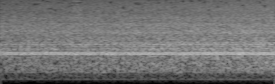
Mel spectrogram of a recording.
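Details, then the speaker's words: Project HEEP electric cooling fan on a new relay, wiring fixed to reverse its polarity so it blows the right way: even, steady rush of air with a faint hum and no rattle or scrape; normal operation. "okay so you hear it running and you guys can see that it's going the right way now blowing our little slip of paper in the right direction"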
